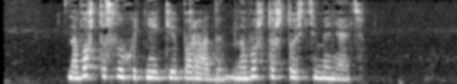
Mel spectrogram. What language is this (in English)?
Belarusian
